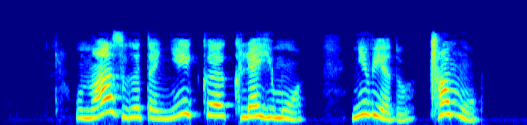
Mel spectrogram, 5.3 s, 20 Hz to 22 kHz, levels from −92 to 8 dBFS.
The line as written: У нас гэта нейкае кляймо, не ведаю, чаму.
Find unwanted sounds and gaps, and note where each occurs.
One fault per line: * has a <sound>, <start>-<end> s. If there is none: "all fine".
all fine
